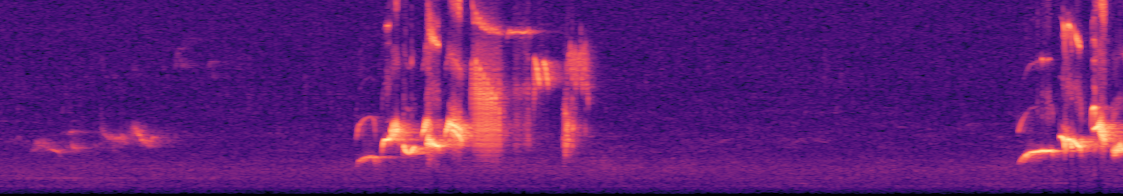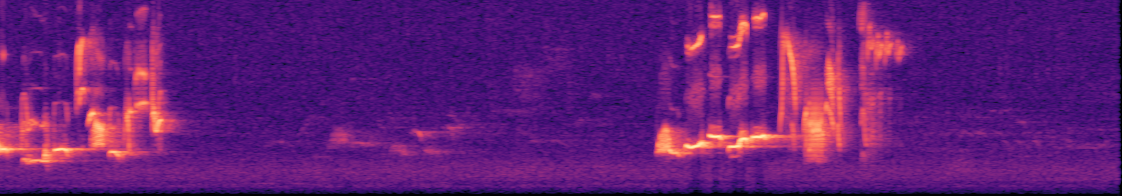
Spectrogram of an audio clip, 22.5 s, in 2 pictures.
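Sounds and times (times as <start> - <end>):
common blackbird whistled song: 0.4 - 1.9, 3.6 - 6.0, 10.2 - 13.1, 14.6 - 22.4.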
